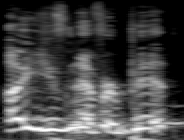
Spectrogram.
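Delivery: high-pitched, laughing self-imitation; retold awkward squeak; embarrassed high voice. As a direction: push the voice up, overly casual. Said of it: "this is fully my voice".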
